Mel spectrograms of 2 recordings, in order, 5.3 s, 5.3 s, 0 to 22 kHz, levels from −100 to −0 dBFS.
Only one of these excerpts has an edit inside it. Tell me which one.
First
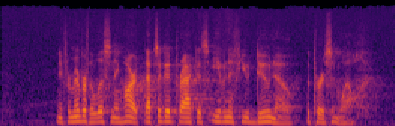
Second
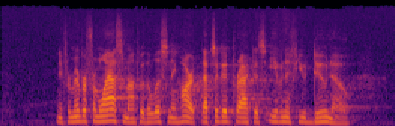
first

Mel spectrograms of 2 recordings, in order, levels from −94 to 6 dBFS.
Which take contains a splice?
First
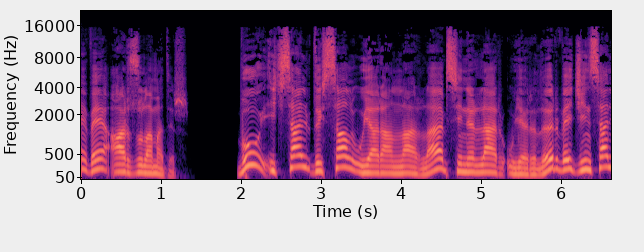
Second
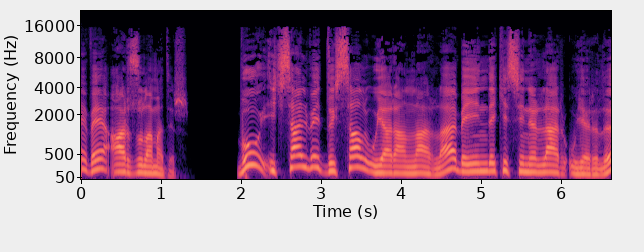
first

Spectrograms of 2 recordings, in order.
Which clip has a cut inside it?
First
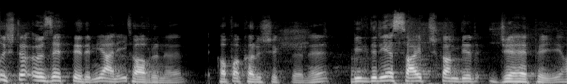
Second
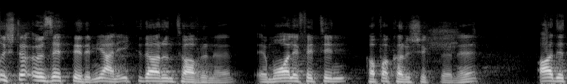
first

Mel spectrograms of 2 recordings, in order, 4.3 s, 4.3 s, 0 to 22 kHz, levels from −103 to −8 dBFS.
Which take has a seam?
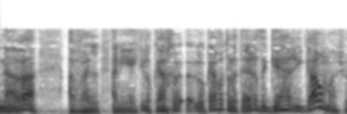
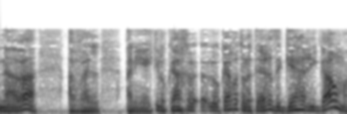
first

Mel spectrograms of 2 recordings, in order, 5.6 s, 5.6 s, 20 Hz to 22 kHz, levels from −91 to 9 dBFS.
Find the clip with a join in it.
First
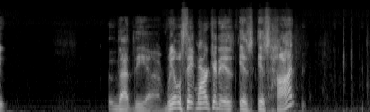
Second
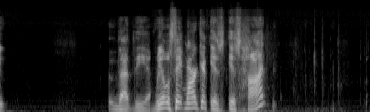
second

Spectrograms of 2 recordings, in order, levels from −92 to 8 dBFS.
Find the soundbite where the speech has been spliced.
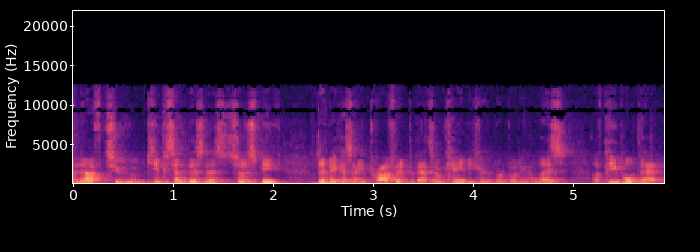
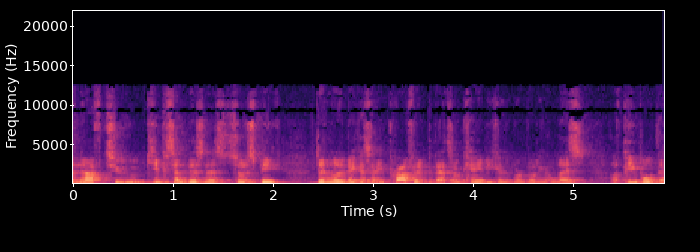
first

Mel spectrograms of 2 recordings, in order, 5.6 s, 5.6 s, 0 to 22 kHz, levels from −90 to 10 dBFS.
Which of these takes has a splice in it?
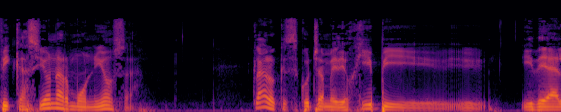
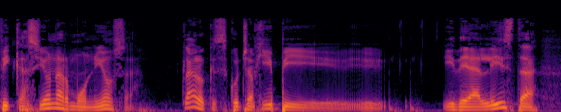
second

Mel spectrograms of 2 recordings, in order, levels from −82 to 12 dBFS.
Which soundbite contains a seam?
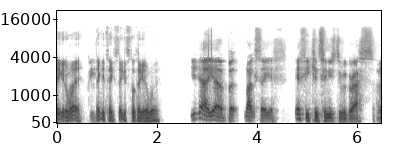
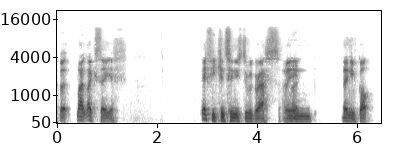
first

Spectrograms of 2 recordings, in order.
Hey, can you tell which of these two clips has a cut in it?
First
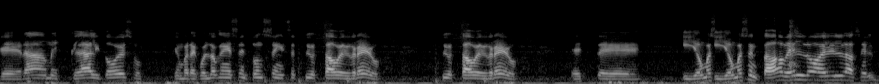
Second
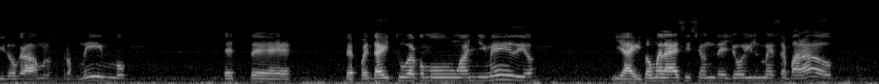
first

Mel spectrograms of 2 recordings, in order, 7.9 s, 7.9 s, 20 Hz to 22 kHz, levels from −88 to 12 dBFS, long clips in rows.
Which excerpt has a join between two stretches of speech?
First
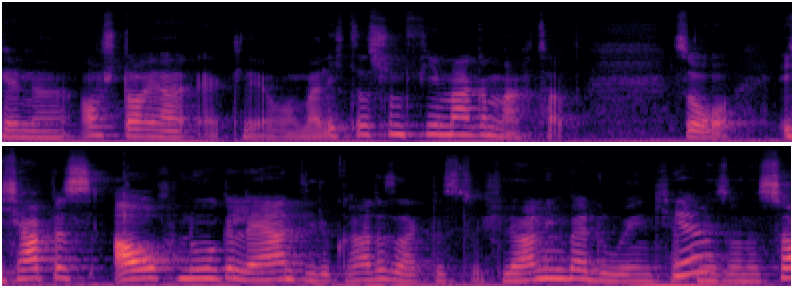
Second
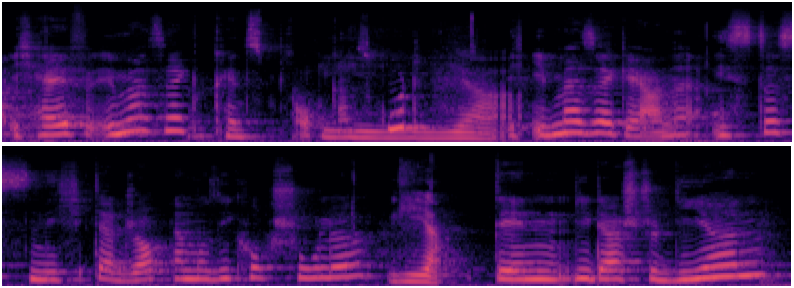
second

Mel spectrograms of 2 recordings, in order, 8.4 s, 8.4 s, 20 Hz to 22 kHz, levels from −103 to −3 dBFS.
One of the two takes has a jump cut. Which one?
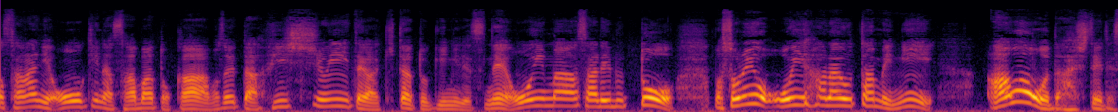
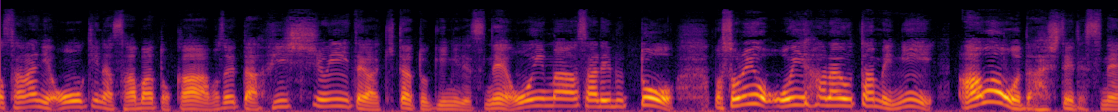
second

